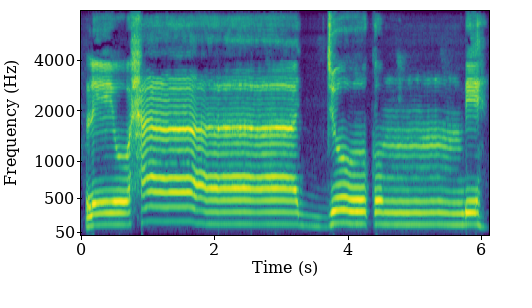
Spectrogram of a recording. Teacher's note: Jadi ini panjang teman-teman sekalian karena mad asli ketemu dengan huruf yang bertanda tasydid. Jadi maka dibaca panjang bisa sampai 6 harokat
